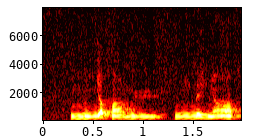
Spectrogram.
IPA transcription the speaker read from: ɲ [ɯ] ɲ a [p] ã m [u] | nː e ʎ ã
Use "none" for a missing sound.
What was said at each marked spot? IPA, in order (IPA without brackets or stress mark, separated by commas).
u, p, y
